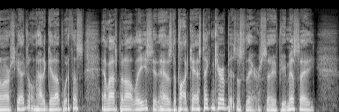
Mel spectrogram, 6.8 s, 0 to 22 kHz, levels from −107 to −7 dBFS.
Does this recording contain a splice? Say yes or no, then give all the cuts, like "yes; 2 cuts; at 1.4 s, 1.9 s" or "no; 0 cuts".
no; 0 cuts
